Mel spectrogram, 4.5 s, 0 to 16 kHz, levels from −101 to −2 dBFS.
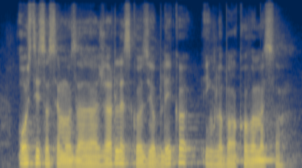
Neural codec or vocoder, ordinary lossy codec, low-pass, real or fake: codec, 44.1 kHz, 7.8 kbps, DAC; none; 14.4 kHz; fake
